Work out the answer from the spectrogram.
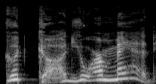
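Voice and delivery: high, loud, horrified exclamation; aghast cry. A narrator's reading. Husband appalled by his wife's plan, aghast cry. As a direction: recoil aghast at the idea. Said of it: "he cried, aghast".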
